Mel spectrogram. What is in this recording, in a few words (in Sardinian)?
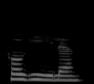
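"foghile", female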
